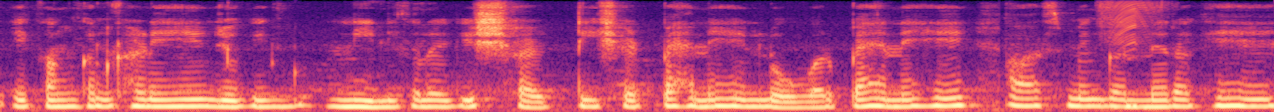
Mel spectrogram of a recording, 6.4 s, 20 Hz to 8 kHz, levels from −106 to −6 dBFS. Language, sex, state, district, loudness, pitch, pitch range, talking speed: Hindi, female, Bihar, Samastipur, -12 LUFS, 180 Hz, 175-190 Hz, 195 wpm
